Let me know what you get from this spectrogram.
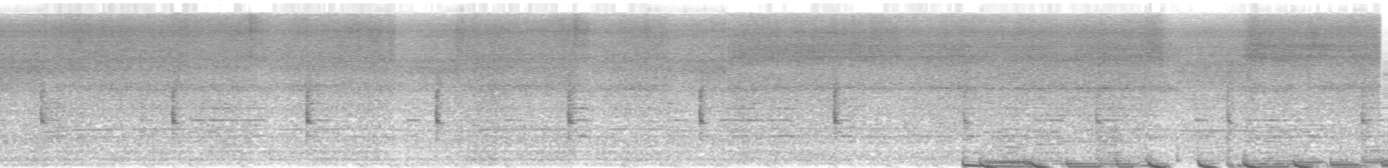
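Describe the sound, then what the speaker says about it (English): A Damascus steel mosaic billet being ground, giving a steady, loud abrasive hiss with faint regular ticks, and a deeper rumbling texture joining in near the end. "let's go ahead and grind the mosaic billet first,"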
